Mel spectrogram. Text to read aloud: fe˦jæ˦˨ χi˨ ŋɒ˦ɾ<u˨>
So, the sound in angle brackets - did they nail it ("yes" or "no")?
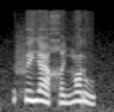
yes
